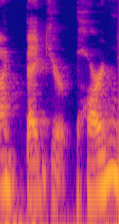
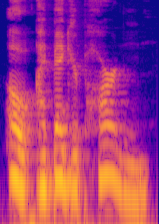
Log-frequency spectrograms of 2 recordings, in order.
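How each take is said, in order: First: It sounds offended and uppity. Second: It sounds sincere and apologetic.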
